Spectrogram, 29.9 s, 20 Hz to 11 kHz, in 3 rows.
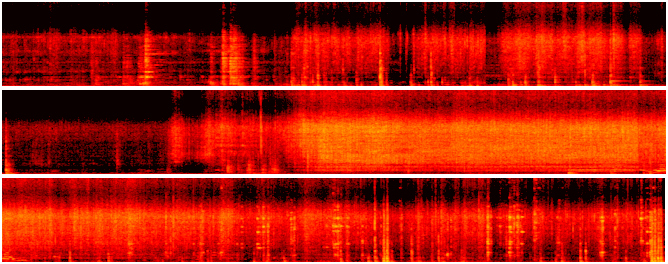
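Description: Vermicelli frying in oil in a stainless steel pot, stirred with a wooden spoon, with scraping, light clicks and sizzling. About 14 s in, washed rice is poured in with a loud steady sizzling hiss that lasts about five seconds, then the stirring and frying go on.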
